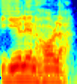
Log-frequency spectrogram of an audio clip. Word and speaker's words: Gyllenhaal: the like Scandinavian names so yeah like Jake Gyllenhaal his his last name is actually pronounced Yi Lin Horla yeah exactly yeah who's gonna do that right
